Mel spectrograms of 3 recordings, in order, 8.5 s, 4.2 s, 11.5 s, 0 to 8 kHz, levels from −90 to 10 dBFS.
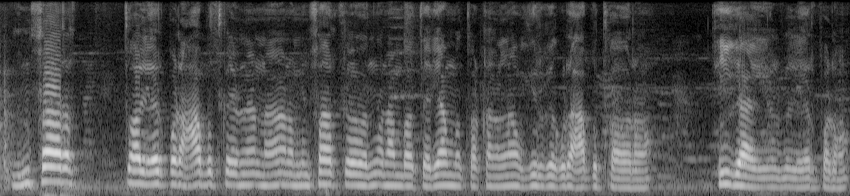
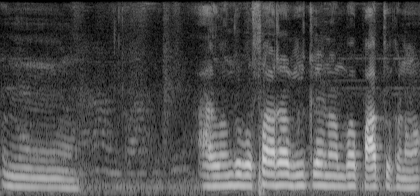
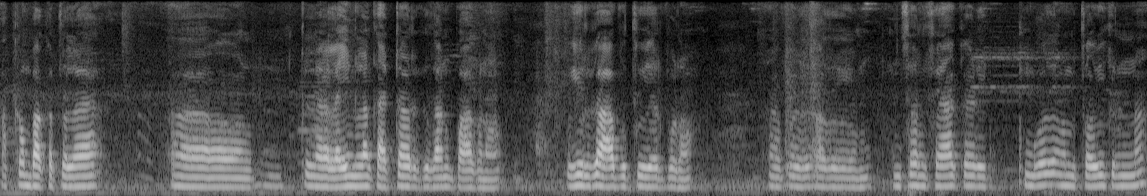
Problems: continuous background conversations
